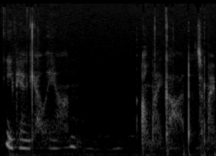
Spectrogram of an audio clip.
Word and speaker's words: Evangelion: I have seen it I think soft G because you angelical I know that's what I think but my my my mouth and my brain wants to say gion okay but everyone agrees jelly on my mouth and brain are just wrong when you were a kid no it's g no no I think think you're saying it right I am saying it right Evangelion oh my God so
